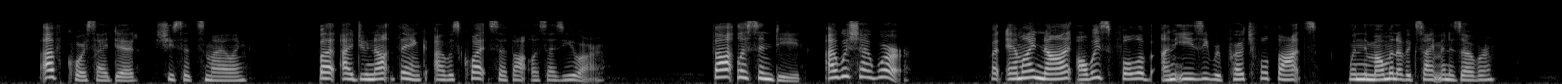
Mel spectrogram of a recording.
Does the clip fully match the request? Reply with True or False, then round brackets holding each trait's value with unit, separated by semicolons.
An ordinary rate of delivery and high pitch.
True (165 wpm; 235 Hz)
